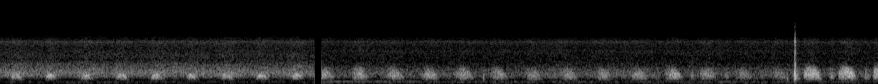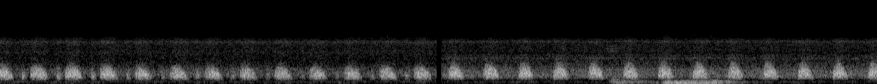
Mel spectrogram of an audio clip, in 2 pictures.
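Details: Fetal heartbeat found with a home fetal Doppler at 8–10 weeks of pregnancy: rapid, regular whooshing pulses at about 170 beats per minute.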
